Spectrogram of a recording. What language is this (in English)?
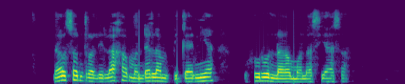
Swahili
